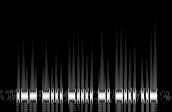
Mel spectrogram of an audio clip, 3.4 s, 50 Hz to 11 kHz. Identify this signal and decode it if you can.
Morse code, heard as a keyed tone, about 27 wpm, 420 Hz. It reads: WB6NBU
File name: contests / ss-cw-k5tr-op-n5rz -1600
